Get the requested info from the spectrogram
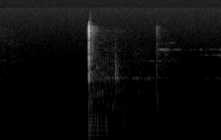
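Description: A single short, sharp click about a second in, made while the on-screen slide is being marked up; otherwise near silence.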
